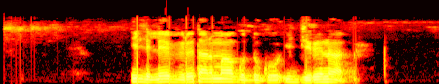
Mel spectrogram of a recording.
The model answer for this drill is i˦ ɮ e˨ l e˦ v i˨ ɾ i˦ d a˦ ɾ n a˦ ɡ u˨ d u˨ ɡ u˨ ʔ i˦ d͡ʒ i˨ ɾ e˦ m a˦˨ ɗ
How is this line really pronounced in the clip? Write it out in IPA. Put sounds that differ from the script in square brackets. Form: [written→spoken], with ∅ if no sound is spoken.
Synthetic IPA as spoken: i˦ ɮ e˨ l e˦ v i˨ ɾ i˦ [d→t] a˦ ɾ [n→m] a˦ ɡ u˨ d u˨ ɡ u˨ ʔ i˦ d͡ʒ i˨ ɾ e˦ [m→n] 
